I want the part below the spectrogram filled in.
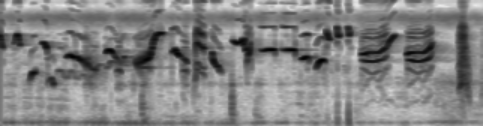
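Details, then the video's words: Oriental magpie-robin delivering provocative fighting song: fast jumble of twisting whistles and chips, then rich wavering harmonic notes and a harsh burst, over a low rumble and steady high hiss. "burung kacer NGEPLONG tarung KONSLET ful isian ini AMPUH buat PANCINGN lawan ikut konslet"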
